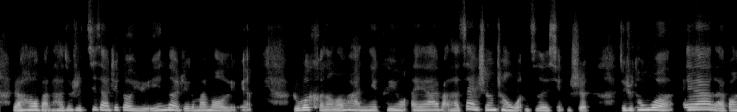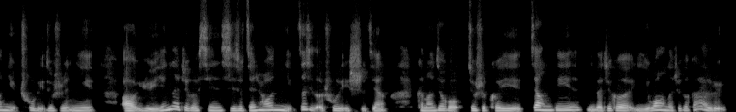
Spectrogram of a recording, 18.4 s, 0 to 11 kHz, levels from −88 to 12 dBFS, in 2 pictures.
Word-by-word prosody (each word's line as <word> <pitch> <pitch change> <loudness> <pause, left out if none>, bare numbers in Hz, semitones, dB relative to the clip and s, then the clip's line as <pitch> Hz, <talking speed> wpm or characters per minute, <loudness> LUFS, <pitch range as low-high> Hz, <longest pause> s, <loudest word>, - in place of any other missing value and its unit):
然 190 - +2
后 210 0 +3
把 200 - 0
它 185 -2 -3
就 200 +1 -1
是 210 0 -1
记 250 +4 -7
在 230 -4 +1
这 235 - 0
个 225 -3 +3
语 175 -3 -3
音 195 +7 0
的 230 -4 +3
这 190 -1 -3
个 180 - -5
memo 185 0 0
里 230 0 -6
面。 255 0 -9 0.5
如 205 0 +2
果 235 +2 +10
可 240 - -4
能 80 -1 -1
的 - - 0
话， 210 -3 -1
你 190 0 -1
也 190 - -2
可 195 - -8
以 - - +2
用 195 -1 0
AI 200 +1 -1
把 205 - -4
它 175 -1 -2
再 275 +5 0
生 230 -2 +3
成 210 -6 0
文 - - -2
字 190 +1 -7
的 180 -2 +1
形 240 +7 -12
式， - - -2 0.4
就 205 - +2
是 205 - +1
通 230 +2 +3
过 235 -2 +4 0.2
AI 270 +1 +3
来 245 - 0
帮 190 0 -1
你 205 +3 -4
处 210 - -4
理 - - -4
就 170 -2 -3
是 170 -1 -4
你， 160 -3 -2 0.3
呃， 165 -2 +6
语 160 -4 0
音 210 - +2
的 290 -1 0
这 225 -6 0
个 - - +2
信 170 -3 -3
息， 180 +1 -3
就 190 - +1
减 180 0 0
少 210 +1 +2
你 210 -3 +1
自 275 - -1
己 - - -3
的 485 0 +2
处 195 - -2
理 180 - 0
时 - - -10
间， - - -2 0.4
可 180 - -5
能 165 0 0
就 200 +1 +1
够 - - +3
就 195 - +1
是 180 -2 -2
可 170 -1 -2
以 170 0 +1
降 215 -4 +4
低 210 +3 0
你 - - -3
的 - - +3
这 - - 0
个 185 -3 +2
遗 - - -2
忘 215 0 +2
的 190 - -2
这 190 - -7
个 190 - -4
概 250 +7 -6
率。 - - 0
200 Hz, 320 characters per minute, -23 LUFS, 185-225 Hz, 0.5 s, 果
